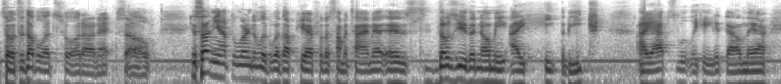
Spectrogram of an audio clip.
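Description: There is light background noise as a man talks at a fairly quick pace with ordinary pitch variation. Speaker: vlogger. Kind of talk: casual vlog chat. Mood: annoyed, complaining. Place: home room. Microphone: phone near.

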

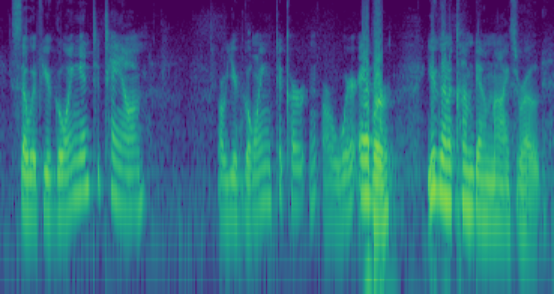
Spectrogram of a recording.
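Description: Speaking at a very slow pace with long, frequent pauses, a woman with a Texan accent uses lively intonation at a fairly low pitch. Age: 80s+. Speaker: retired teacher, resident addressing county officials. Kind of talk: public comment at a meeting.

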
